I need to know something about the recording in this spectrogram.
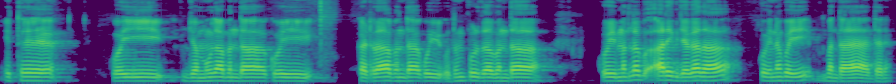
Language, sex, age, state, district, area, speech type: Dogri, male, 18-30, Jammu and Kashmir, Reasi, urban, spontaneous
